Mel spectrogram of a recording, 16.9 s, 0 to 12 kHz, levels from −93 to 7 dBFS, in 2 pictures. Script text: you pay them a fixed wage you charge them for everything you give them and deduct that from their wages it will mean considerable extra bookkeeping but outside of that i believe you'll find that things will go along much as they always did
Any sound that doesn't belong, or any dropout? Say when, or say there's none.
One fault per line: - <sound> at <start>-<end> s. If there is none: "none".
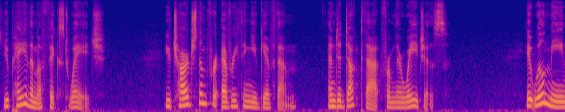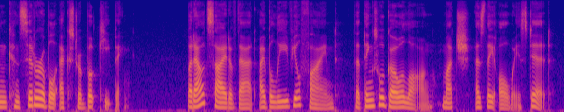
none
